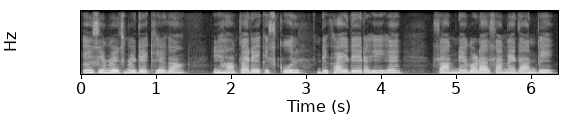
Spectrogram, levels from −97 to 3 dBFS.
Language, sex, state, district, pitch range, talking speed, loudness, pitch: Hindi, female, Rajasthan, Jaipur, 225-235 Hz, 160 wpm, -14 LUFS, 230 Hz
